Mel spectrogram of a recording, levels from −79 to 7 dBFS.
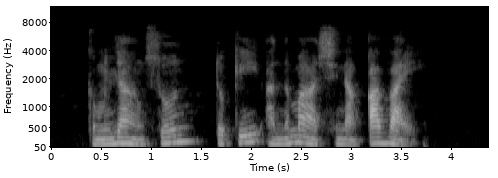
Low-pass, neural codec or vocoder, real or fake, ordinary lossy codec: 7.2 kHz; none; real; Opus, 64 kbps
